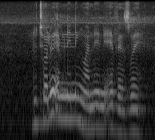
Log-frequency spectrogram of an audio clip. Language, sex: Zulu, female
